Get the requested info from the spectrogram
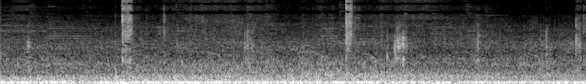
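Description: Steady low rumble of wind buffeting the microphone, with two sharp clicks, about a second in and again past two and a half seconds.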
